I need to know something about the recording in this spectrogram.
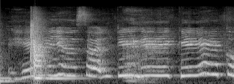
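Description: The band accompaniment cuts off at the start, a single hand clap follows, and then a woman begins singing a dohori line unaccompanied.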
